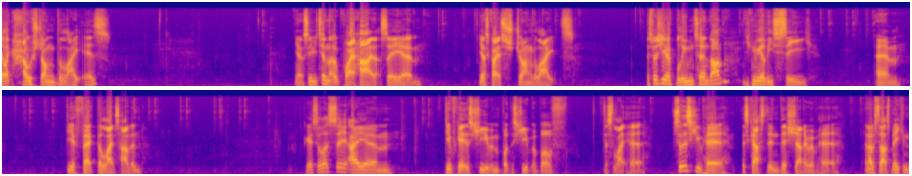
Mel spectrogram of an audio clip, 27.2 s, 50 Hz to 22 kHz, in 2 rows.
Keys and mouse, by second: 4.4 middle click, 5.1-6.0 middle drag, 5.1 a, 6.2 middle click, 7.0 middle drag, 7.2 a, 7.3 a, 7.5 middle click, 7.9 click, 8.1 middle click, 8.7 middle click, 10.1 click, 10.7 click, 11.1 click, 11.8 click, 12.3 click, 12.7 click, 14.0 click, 14.3 click, 15.2 click, 15.5 click, 15.9 click, 16.4 click, 16.9 click, 17.2 click, 17.7 middle click, 17.7 a, 19.7 shift+d, 20.0-20.8 drag, 22.2-22.7 middle drag, 23.2 middle click, 24.3 g, 26.4 shift+middle drag.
